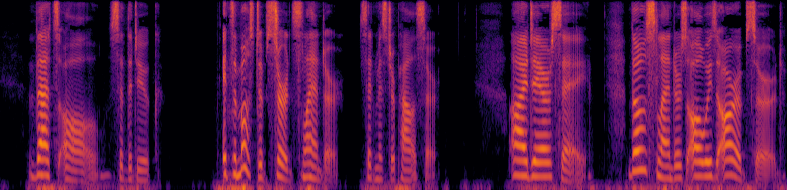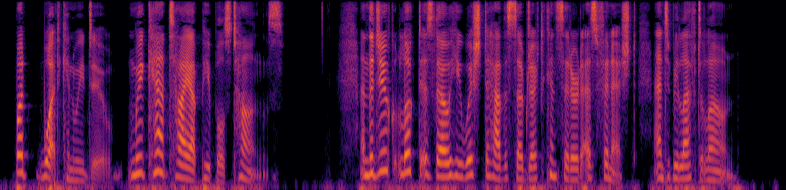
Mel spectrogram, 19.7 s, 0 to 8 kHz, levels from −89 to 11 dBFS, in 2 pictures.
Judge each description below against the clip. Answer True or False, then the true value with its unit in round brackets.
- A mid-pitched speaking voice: False (215 Hz)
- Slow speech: False (160 wpm)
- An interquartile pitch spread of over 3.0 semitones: True (5.0 semitones)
